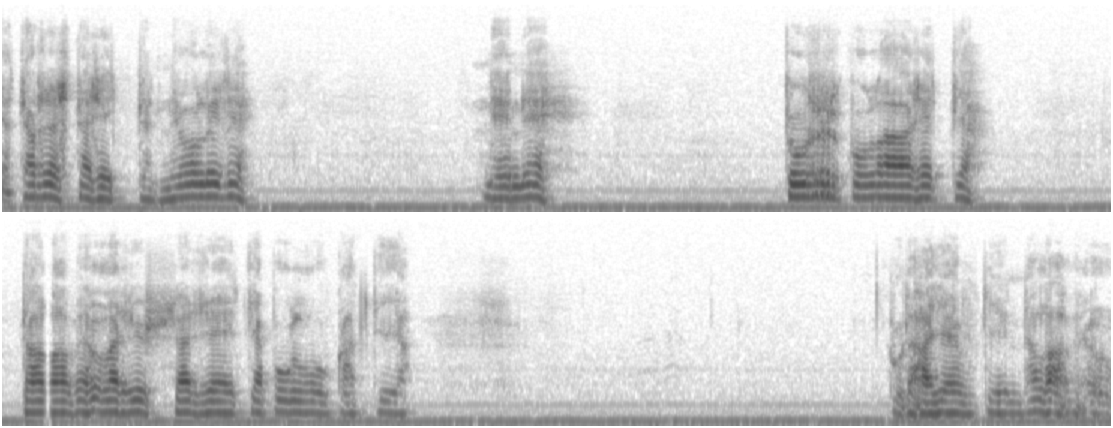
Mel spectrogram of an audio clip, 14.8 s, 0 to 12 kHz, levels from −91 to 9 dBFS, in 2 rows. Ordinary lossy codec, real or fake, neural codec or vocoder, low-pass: none; fake; vocoder, 24 kHz, 100 mel bands, Vocos; none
